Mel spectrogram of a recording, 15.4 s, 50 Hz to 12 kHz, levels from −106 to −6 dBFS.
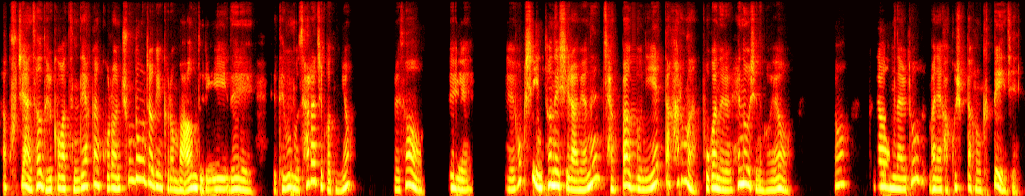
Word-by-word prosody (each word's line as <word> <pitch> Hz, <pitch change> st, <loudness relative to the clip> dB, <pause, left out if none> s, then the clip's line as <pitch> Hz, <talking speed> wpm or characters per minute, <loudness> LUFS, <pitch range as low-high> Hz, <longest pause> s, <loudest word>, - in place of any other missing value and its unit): '아 195 Hz, -, -5 dB
굳이 -, -, -6 dB
안 195 Hz, -5 st, +4 dB
사도 230 Hz, +6 st, +2 dB
될 170 Hz, 0 st, +2 dB
것 -, -, -2 dB
같은데.' 185 Hz, 0 st, 0 dB
약간 230 Hz, +1 st, -2 dB
고런 190 Hz, -3 st, 0 dB
충동적인 305 Hz, -, -1 dB
그런 170 Hz, -4 st, -4 dB
마음들이 175 Hz, 0 st, +2 dB
네 165 Hz, -6 st, 0 dB, 0.3 s
이 -, -, -10 dB
대부분 185 Hz, 0 st, 0 dB
사라지거든요. 220 Hz, -, -2 dB, 0.6 s
그래서 180 Hz, 0 st, 0 dB, 0.4 s
네. 170 Hz, -4 st, 0 dB, 0.5 s
네. 170 Hz, -, -4 dB
혹시 315 Hz, -, -1 dB
인터넷이라면은 220 Hz, -, +4 dB
장바구니에 190 Hz, -, 0 dB
딱 -, -, -4 dB
하루만 290 Hz, -9 st, -1 dB
보관을 180 Hz, -4 st, +2 dB
해 -, -, +3 dB
놓으시는 225 Hz, -12 st, +3 dB
거예요. 160 Hz, +2 st, -1 dB, 0.6 s
그래서 255 Hz, +3 st, -6 dB, 0.3 s
그다음 210 Hz, -2 st, 0 dB
날도 275 Hz, -, -1 dB
만약 175 Hz, -1 st, +1 dB
'갖고 170 Hz, +4 st, -6 dB
싶다.' 195 Hz, 0 st, -4 dB
그러면 165 Hz, -4 st, -5 dB
그때 225 Hz, -, -5 dB
이제 160 Hz, -5 st, -2 dB
190 Hz, 355 characters per minute, -23 LUFS, 170-230 Hz, 0.6 s, 안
